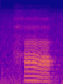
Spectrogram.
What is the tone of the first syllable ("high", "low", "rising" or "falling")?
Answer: low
